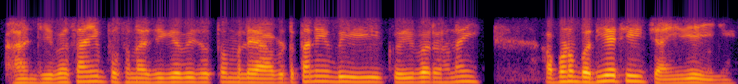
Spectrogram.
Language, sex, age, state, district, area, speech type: Punjabi, male, 18-30, Punjab, Barnala, rural, conversation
